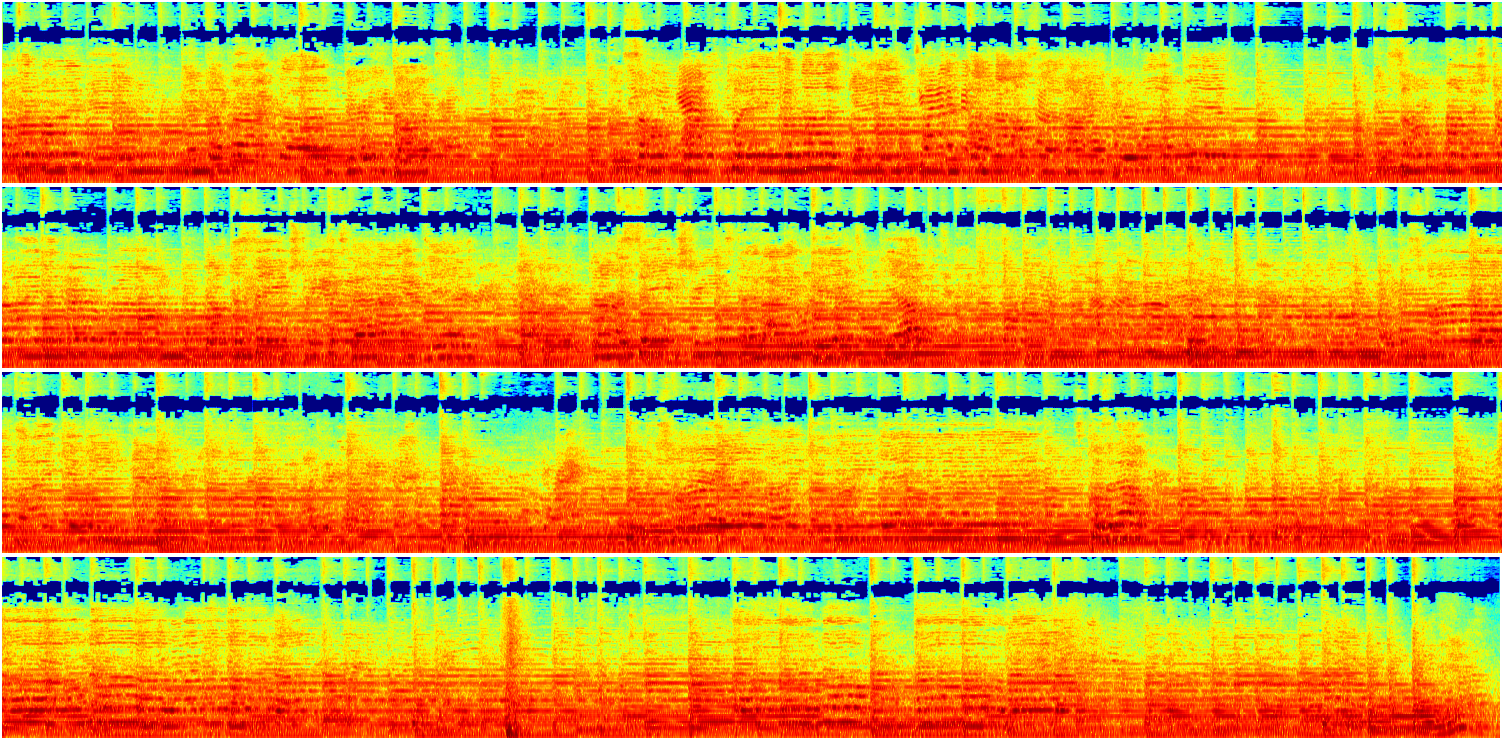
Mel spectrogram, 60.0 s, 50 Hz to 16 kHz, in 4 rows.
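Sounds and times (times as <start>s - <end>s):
electric guitar playing chords: 0.0s - 59.9s.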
